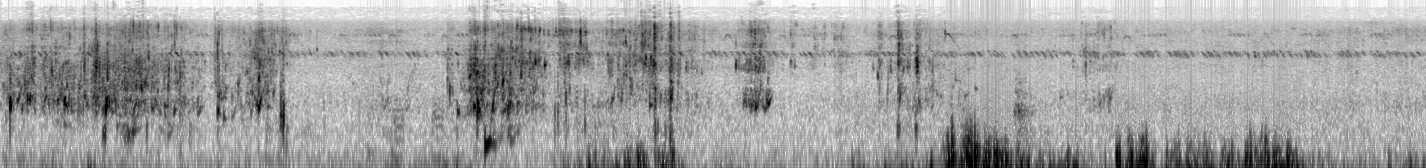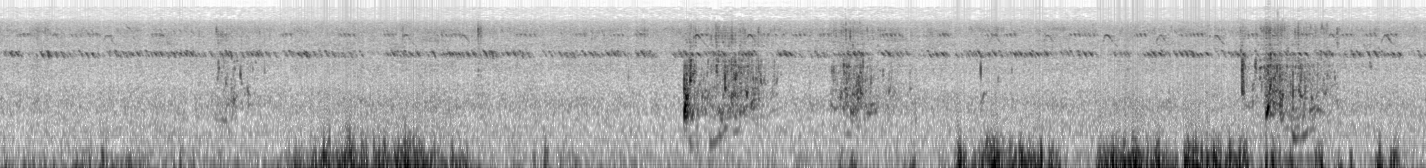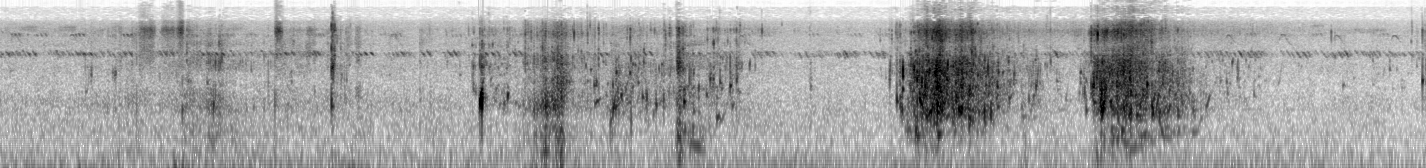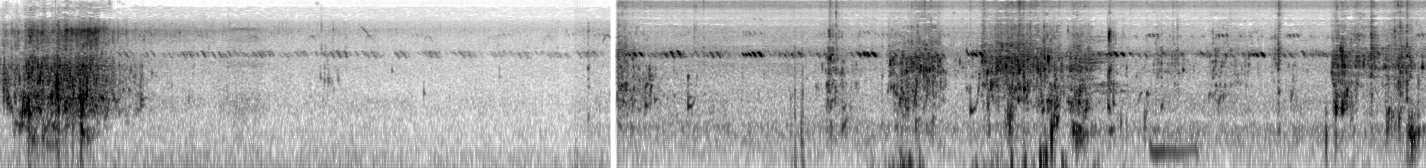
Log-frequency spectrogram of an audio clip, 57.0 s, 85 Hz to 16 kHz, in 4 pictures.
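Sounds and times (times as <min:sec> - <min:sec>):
fish splashing in water: 0:00.0 - 0:02.9, 0:04.4 - 0:07.8, 0:21.1 - 0:22.0, 0:33.2 - 0:36.1, 0:37.4 - 0:41.0, 0:42.7 - 0:44.4, 0:51.0 - 0:57.0.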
